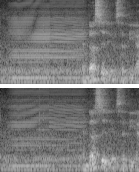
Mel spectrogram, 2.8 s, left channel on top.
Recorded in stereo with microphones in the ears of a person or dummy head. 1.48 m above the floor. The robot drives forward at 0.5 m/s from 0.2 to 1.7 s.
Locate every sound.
1.6 s a man speaking: 60° left (ahead or behind), 1.2 m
